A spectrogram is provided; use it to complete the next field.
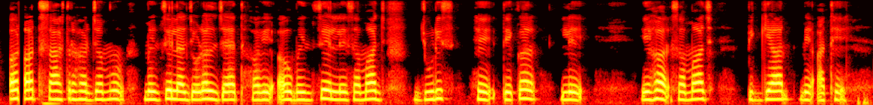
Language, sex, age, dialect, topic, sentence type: Chhattisgarhi, female, 25-30, Northern/Bhandar, banking, statement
